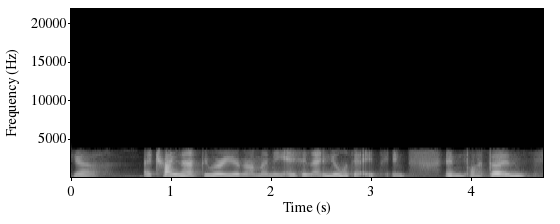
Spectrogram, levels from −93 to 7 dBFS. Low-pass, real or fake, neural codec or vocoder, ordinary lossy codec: 3.6 kHz; fake; codec, 16 kHz, 0.5 kbps, FunCodec, trained on Chinese and English, 25 frames a second; none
